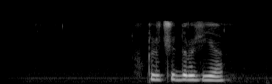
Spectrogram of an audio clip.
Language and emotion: Russian, neutral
